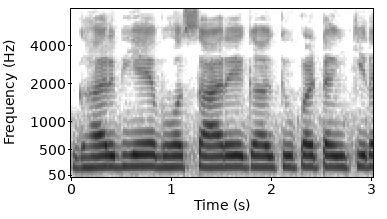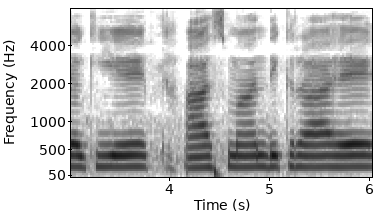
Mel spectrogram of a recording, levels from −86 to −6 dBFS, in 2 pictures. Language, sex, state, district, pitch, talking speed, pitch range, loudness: Hindi, female, Uttar Pradesh, Etah, 195 Hz, 150 wpm, 195-200 Hz, -21 LUFS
